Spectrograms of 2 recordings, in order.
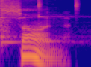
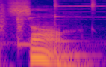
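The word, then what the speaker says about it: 三: superstitions first up number three in Mandarin it's pronounced sun which sounds like s meaning to give birth so for Mandarin speakers three is a good number but hold your horses in Cantonese three is pronounced some which sounds like split or separate definitely not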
